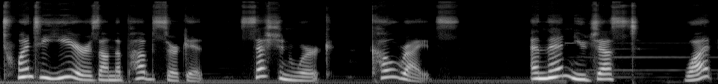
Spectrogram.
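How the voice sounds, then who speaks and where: A woman plays an eager young professional in an audio drama. She talks in a chatty, brisk, salesy way, at a middling-high pitch. Soft music runs underneath. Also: very animated, dry recording, full character voice. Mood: probing. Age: young adult. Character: bright young professional woman, eager streaming-platform scout. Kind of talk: scripted audio drama dialogue.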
